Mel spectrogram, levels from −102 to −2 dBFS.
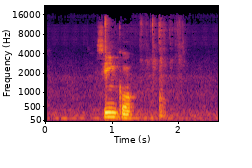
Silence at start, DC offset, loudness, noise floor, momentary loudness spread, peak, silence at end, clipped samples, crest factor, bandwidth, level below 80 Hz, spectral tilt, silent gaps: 0.25 s; under 0.1%; -16 LUFS; -46 dBFS; 20 LU; -2 dBFS; 0.8 s; under 0.1%; 18 dB; 16 kHz; -52 dBFS; -6 dB/octave; none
